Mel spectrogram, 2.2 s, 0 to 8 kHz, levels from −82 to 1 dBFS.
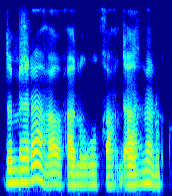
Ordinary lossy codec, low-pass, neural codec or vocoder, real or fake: Opus, 24 kbps; 7.2 kHz; autoencoder, 22.05 kHz, a latent of 192 numbers a frame, VITS, trained on one speaker; fake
